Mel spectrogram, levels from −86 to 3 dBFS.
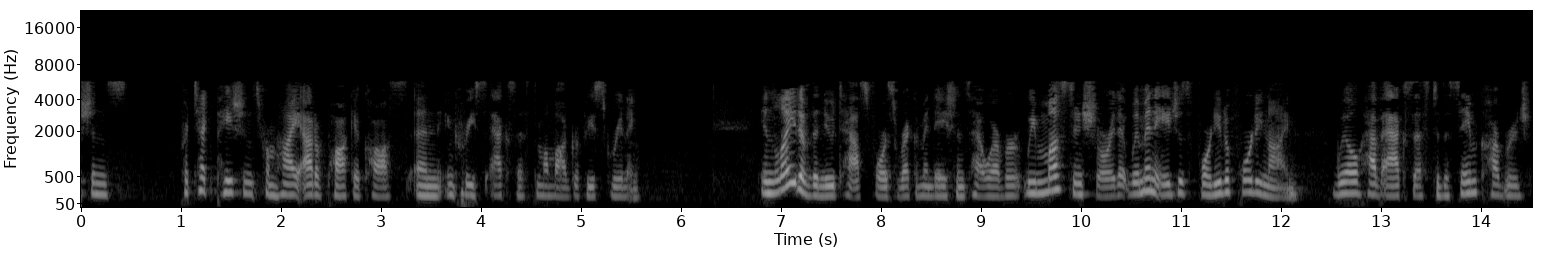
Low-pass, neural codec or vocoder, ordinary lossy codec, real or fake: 7.2 kHz; codec, 16 kHz, 1 kbps, X-Codec, WavLM features, trained on Multilingual LibriSpeech; MP3, 24 kbps; fake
